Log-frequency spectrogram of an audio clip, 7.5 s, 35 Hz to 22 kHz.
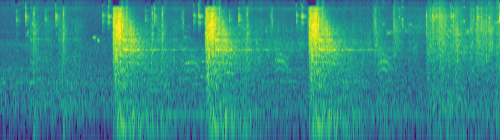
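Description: Archer volleys in Medieval 2: Total War come as three sharp, loud bursts of massed release, evenly spaced about one and a half seconds apart, each fading into a rushing hiss over a low battlefield rumble.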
